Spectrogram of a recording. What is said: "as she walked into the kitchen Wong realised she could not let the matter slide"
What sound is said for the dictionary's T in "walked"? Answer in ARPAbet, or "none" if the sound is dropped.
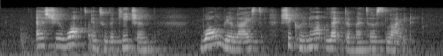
T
